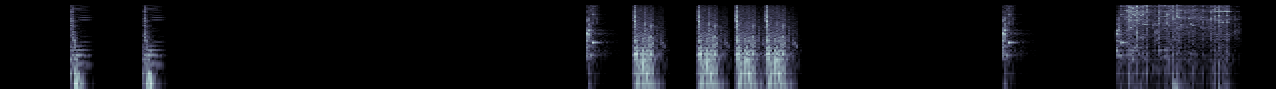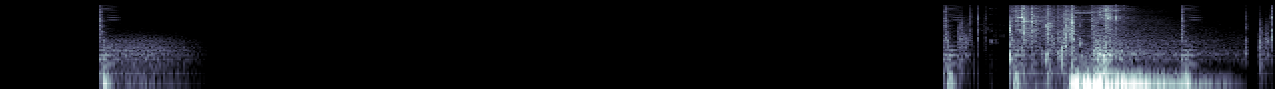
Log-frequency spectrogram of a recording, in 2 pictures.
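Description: Short game menu clicks and chimes sound now and then.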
